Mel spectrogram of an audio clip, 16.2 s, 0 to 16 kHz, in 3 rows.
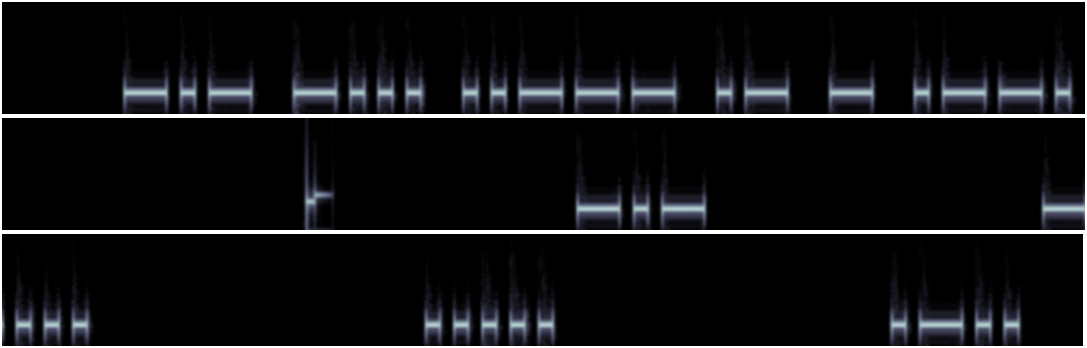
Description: Morse code, heard as a keyed tone, about 17 wpm, spaced as for 9 wpm, 700 Hz. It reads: KB2ATP KB5L
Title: USA Call Signs - 8x Character Spacing - 17wpm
